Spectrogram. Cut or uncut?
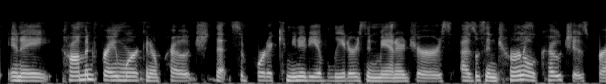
cut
